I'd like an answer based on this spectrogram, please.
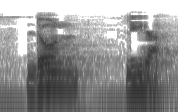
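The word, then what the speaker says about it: Dún Laoghaire: Take a DART railway from the city and visit the coastal village of Blackrock, the port town of Dunlawher, pronounced Don Lira, or the beautifully quiet coastal village of Dalkey, home to the Bonus Loco Club.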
